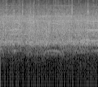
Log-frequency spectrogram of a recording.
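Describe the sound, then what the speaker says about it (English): Basketball arena crowd at a Louisville Cardinals college game, a steady, dense roar of cheering and applause throughout, loud and unbroken with no distinct voices standing out. "And the crowd up encouraging the Cards on the defensive end"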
